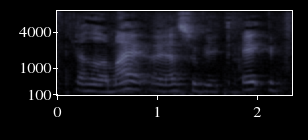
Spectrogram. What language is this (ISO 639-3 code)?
dan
